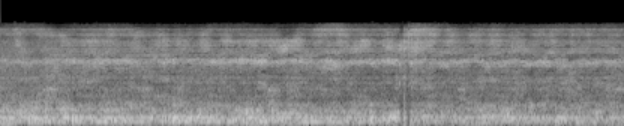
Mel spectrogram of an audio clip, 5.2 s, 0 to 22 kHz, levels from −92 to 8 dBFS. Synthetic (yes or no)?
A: yes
